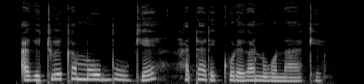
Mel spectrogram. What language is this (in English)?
Kikuyu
